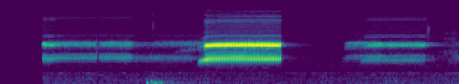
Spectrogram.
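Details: A Cope's gray treefrog in the Eno River Watershed gives short, fast, buzzy trills of about a second or two each, a much shorter trill than the American toad's.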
